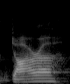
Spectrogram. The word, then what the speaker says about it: Dara: my last name correctly it is dara like sarah um i think in uh in the old country it was dara dara we don't know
